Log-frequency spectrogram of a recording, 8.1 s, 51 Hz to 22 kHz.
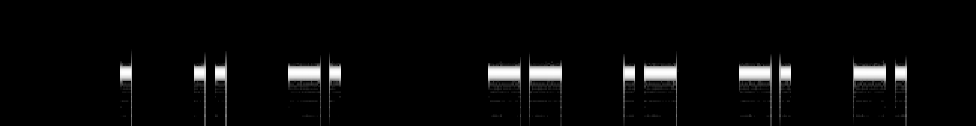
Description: Morse code, heard as a keyed tone, about 14 wpm, spaced as for 10 wpm, 680 Hz. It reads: EIN MANN
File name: Morsekurs / Witze / Witz 18. Januar 2022, 50 F70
